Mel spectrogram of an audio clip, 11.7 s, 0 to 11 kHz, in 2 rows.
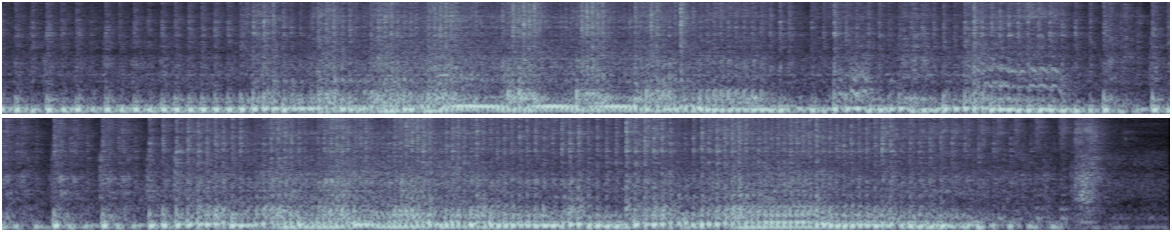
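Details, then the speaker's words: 1998 Honda 300 4x4 ATV after years sitting, first start after priming, oil added, 2-stroke gas mix, filmed at exhaust: runs unevenly with lumpy low clatter and surging revs, smoking; owner suspects the 2-stroke mix. "It was running. I do have 2-stroke gas in this thing to lubricate everything. So that might be a reason it's smoking."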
